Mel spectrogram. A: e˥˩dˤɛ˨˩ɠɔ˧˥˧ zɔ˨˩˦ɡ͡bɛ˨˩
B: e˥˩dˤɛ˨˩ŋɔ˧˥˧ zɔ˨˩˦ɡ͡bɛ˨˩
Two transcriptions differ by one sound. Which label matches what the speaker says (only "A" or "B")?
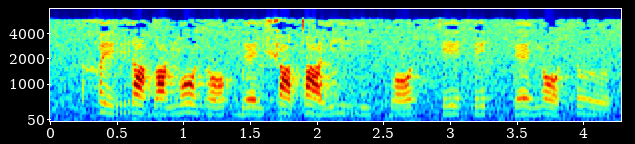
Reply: B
